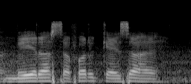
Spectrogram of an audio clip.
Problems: none marked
